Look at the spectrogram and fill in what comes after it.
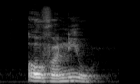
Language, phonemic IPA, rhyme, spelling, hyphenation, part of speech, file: Dutch, /ˌoː.vərˈniu̯/, -iu̯, overnieuw, over‧nieuw, adverb, Nl-overnieuw.ogg
- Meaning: again (suggesting a complete retry in a different way)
